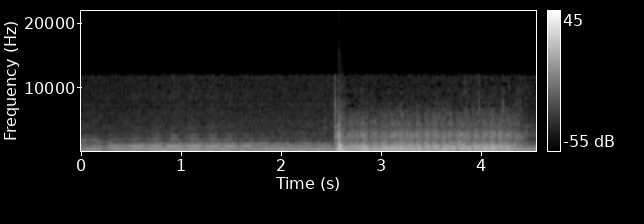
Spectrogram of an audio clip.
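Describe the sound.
A car engine cranks without catching despite a battery checked beforehand: a steady whirring tone with a humming undertone, then an abrupt, louder, rougher churning noise that continues to the end.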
